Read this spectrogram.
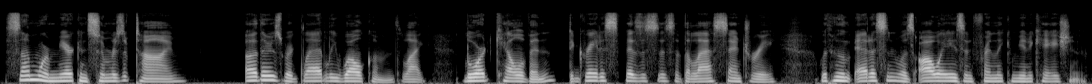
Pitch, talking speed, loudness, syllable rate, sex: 150 Hz, 155 wpm, -18 LUFS, 5.5 syllables/s, female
